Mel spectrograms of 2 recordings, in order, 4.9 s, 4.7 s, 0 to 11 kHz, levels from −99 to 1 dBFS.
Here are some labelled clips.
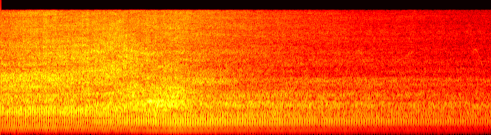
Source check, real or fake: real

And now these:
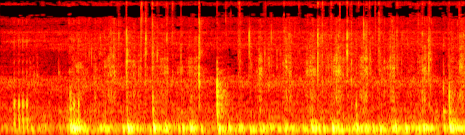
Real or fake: real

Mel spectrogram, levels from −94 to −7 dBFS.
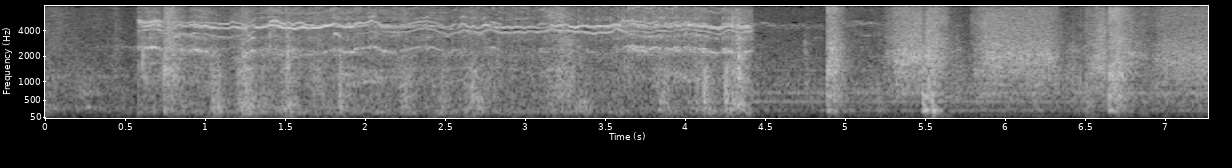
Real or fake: real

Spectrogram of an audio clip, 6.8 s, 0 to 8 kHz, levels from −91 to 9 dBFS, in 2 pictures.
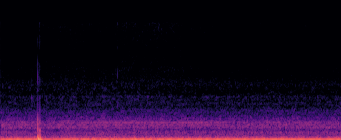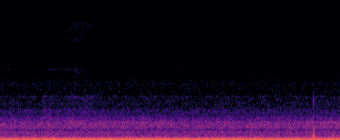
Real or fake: real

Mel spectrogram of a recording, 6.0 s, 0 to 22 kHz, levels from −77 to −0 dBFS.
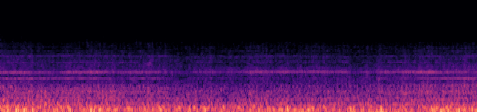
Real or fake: fake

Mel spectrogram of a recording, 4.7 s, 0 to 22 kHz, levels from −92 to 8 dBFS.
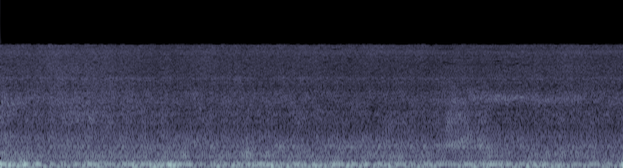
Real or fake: fake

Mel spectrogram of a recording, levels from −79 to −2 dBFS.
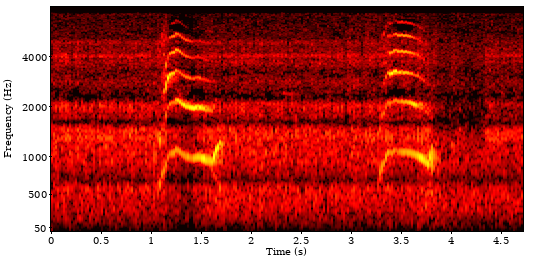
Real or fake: real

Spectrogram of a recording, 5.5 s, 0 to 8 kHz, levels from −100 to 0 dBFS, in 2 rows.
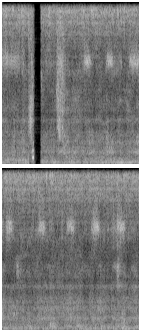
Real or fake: fake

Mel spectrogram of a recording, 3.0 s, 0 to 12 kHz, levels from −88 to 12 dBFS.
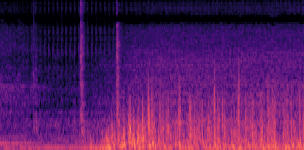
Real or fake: real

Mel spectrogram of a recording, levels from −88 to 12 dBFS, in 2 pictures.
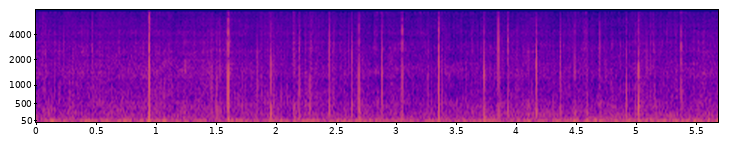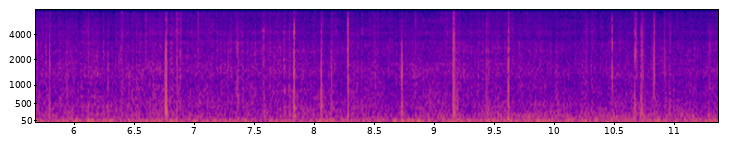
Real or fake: fake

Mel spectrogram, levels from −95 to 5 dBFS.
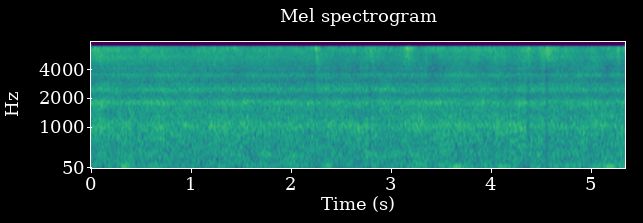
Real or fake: fake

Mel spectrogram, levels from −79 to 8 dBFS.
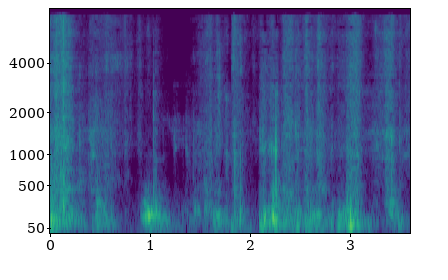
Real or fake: fake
